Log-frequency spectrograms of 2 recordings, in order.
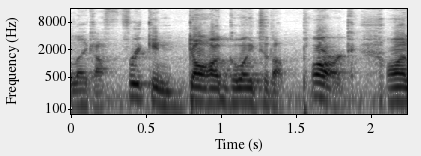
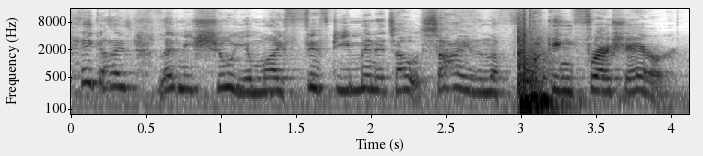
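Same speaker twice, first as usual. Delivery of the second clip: higher, louder bubbly voice; mock happy vlogger; 10 semitones higher, 3 dB louder than usual. Mocking the woman filming herself, higher bubbly gush. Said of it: "She's all happy".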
